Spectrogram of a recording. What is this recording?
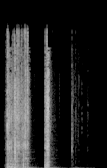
Scratching a piece of wood.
